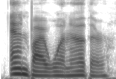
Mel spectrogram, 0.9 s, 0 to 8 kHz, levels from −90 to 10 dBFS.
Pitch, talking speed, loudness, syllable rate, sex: 155 Hz, 275 wpm, -18 LUFS, 8.2 syllables/s, female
